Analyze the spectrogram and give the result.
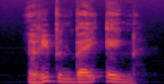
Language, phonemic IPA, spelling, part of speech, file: Dutch, /ˈripə(n) bɛiˈen/, riepen bijeen, verb, Nl-riepen bijeen.ogg
- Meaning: inflection of bijeenroepen: 1. plural past indicative 2. plural past subjunctive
